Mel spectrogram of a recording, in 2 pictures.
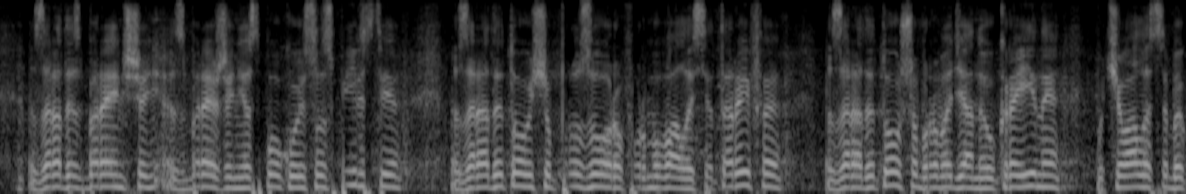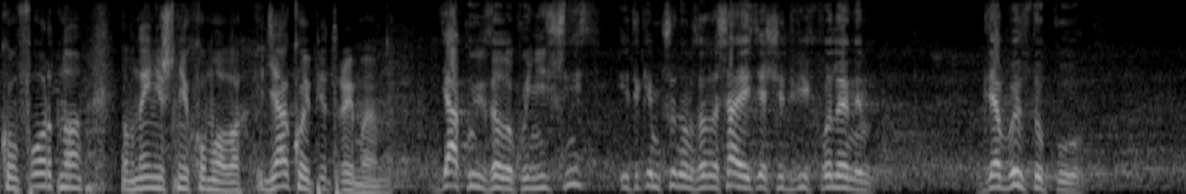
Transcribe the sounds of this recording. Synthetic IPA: zɐɾɑd̪ɪ | zbeɾɛʒenʲːɐspɔkɔjʊsʊspʲilʲsʲt̪ʲʋʲizɐɾɑd̪ɪt̪ɔɦɔʃt͡ʃɔb̚pːɾɔzɔɾɔfɔrmʊʋɑlˠɪsʲɐt̪ɐɾɪfɪ | zɐɾɑd̪ɪt̪ɔɦɔʃt͡ʃɔbɦɾɔmɐdʲanɪʊkɾɐjinɪpɔt͡ʃʊʋɑlˠɪsebɛkɔmfɔrt̪nɔwnɪnʲiʃnʲixʊmɔʋɐxdʲakʊjʊpʲid̪t̪t̪ːɾɪmʊjʊ̰m | dʲakʊjʊzɐlˠɔkɔnʲit͡ʃnʲisʲtʲit̪ɐkɪmt͡ʃɪnɔmzɐlˠɪʃɑjet͡sʲːɐʃt͡ʃɛd̪ʲʋʲixʋɪlˠɪnɪ | d̪lʲɐʋɪst̪ʊpʊ

